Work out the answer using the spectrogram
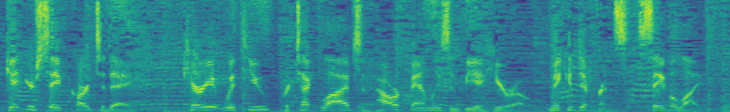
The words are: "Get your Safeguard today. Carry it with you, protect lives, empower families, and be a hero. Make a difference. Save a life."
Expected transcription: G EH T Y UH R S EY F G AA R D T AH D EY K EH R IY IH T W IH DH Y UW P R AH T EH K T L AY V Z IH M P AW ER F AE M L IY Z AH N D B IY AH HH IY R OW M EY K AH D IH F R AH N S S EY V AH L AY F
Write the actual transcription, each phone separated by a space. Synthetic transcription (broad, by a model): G EH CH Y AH R S EY F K AA R D T AH D EY K EH R IY IH T W IH DH Y UW P R AH T EH K T L AY V Z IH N P AW ER F AE M L IY Z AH N B IY AH HH IY R OW M EY K AH D IH F R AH N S S EY V AH L AY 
